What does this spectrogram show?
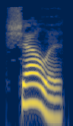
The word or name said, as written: shalott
